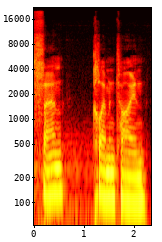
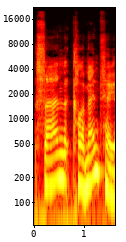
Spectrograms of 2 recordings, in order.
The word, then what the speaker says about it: San Clemente: briefs and Michael blaisdale both told me that I should pronounce the island San Clemente Island thank you very much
